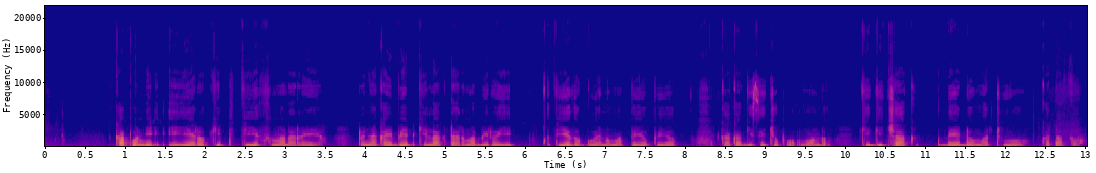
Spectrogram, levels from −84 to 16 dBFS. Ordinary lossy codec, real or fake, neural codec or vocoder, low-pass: none; real; none; 19.8 kHz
